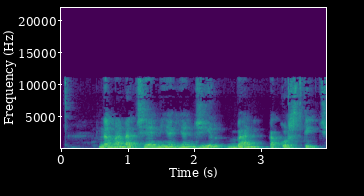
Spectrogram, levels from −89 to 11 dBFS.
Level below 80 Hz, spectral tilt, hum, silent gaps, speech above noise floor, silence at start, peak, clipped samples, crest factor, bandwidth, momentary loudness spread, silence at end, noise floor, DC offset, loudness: -56 dBFS; -6.5 dB/octave; none; none; 33 dB; 0.55 s; -4 dBFS; under 0.1%; 14 dB; 11.5 kHz; 6 LU; 0 s; -51 dBFS; under 0.1%; -18 LUFS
